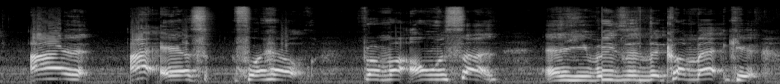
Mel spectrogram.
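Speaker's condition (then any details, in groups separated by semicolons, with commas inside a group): Cerebral palsy; most of life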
